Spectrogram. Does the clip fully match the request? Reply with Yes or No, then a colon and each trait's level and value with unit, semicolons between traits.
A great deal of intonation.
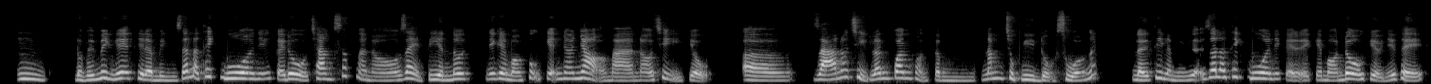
Yes: wide, 6.1 semitones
